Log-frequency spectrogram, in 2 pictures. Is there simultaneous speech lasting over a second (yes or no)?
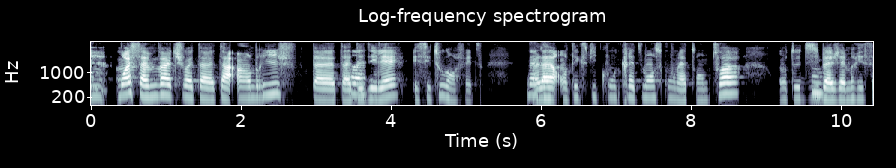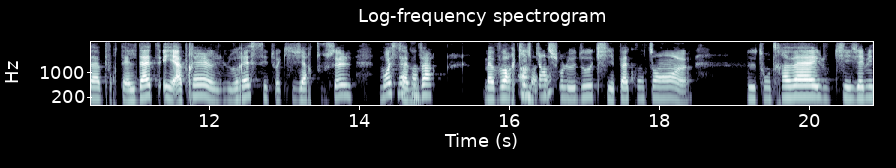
no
